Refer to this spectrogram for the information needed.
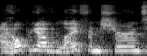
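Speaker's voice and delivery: ordinary delivery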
